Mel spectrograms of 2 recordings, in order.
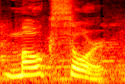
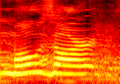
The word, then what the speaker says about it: Moxort: It's pronounced. What are you talking about? Moxort. Okay. Moxort. Not Mozart. No Moxort. Moxort.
